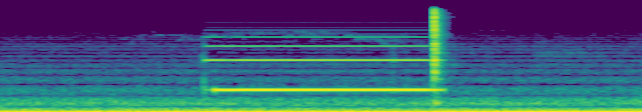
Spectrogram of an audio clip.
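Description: A warning tone beeps steadily for about a second and cuts off with a click.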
